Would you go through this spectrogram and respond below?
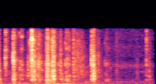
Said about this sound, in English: Clickety clack goes my loud keyboard.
